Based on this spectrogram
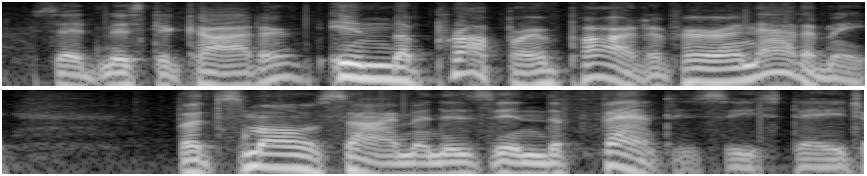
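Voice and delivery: a hearty father coaxing his son; genial father. Acted. Father lectures the boy.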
